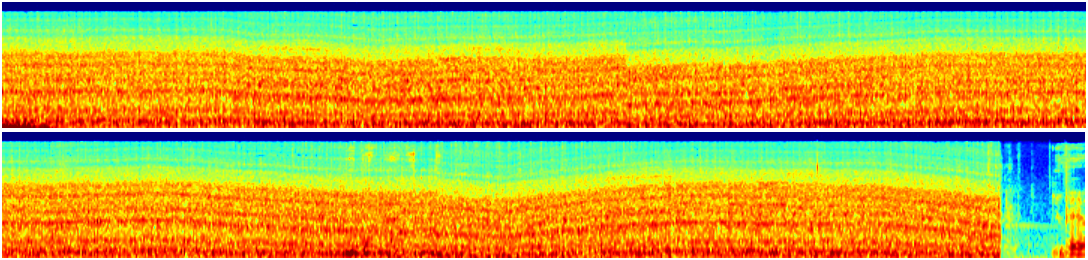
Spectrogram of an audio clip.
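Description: Scooter engine idling steadily in a video game set near a roller coaster, a continuous buzzing drone that holds for about seventeen seconds before cutting off abruptly at the end.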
